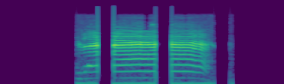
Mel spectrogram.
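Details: Ewe, a female sheep, bleating three times in quick succession, each bleat bright, nasal and strongly harmonic with a wavering tremble, the middle one longest, against a quiet background.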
